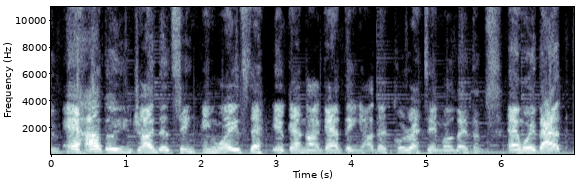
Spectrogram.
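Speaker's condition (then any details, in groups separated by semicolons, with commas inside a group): Cerebral palsy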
